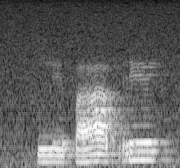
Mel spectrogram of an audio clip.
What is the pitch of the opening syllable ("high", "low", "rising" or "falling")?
low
